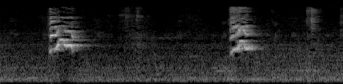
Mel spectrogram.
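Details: A cinnamon female cockatiel, filmed in her last days, gives two harsh, screechy calls about two seconds apart in a quiet room.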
